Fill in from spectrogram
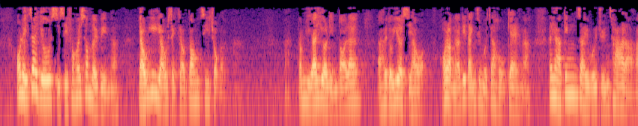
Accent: Hong Kong; 所以我哋虽然出身喺香港，成长喺香港，我哋样样嘢都好舒服。

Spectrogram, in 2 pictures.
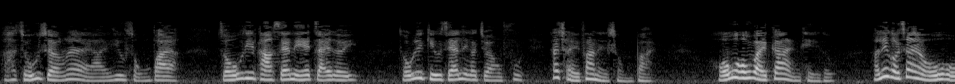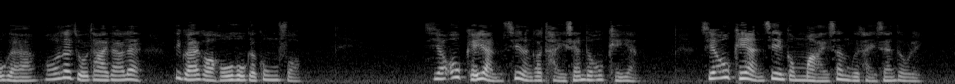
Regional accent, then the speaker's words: Guangdong, China; 咁所以我哋广东人讲咧，听老婆话咧就会发达。

